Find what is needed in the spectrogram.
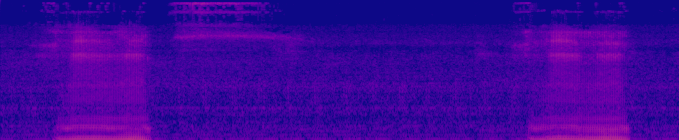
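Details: Person snoring: two deep, rumbling snores about five seconds apart, each near a second long, over steady room noise; snoring.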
